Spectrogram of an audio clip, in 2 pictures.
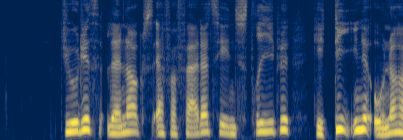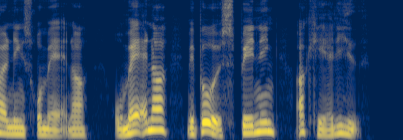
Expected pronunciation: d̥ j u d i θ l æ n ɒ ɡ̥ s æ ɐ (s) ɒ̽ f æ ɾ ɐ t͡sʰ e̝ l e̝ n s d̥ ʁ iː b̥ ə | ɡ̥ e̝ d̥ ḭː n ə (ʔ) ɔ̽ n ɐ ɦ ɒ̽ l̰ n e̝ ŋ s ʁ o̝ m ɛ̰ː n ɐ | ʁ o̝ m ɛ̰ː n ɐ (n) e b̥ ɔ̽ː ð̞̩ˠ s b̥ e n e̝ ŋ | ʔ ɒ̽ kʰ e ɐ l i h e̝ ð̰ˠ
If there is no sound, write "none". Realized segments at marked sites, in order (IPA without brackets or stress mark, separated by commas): f, ʔ, m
